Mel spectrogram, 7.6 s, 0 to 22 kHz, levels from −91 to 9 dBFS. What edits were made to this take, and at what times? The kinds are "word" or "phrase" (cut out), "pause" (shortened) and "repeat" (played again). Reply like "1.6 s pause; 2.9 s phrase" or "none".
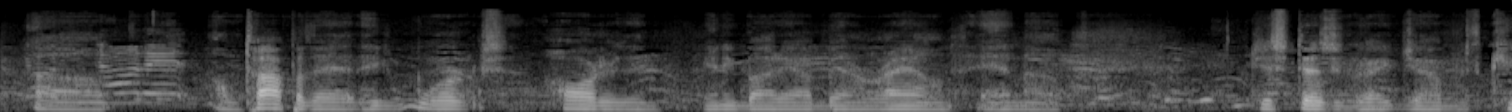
3.5 s word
